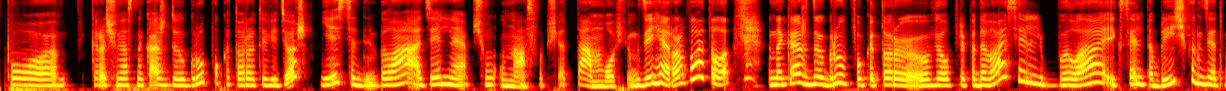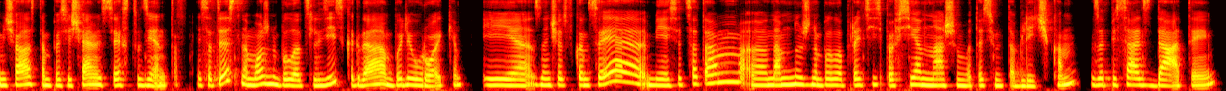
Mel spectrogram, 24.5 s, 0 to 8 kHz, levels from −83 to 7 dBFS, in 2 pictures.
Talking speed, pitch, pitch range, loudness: 155 wpm, 210 Hz, 205-230 Hz, -14 LUFS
